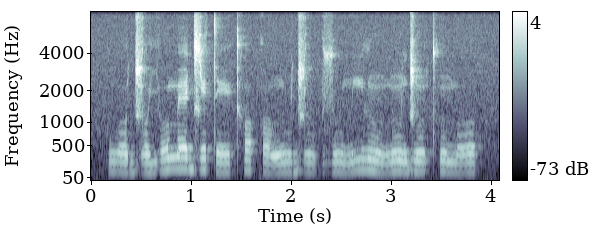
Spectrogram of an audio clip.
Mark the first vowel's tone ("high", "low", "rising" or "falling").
low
